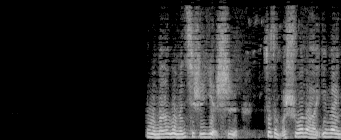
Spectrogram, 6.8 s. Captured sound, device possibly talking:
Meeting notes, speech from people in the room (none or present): none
